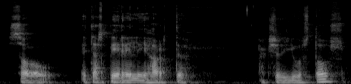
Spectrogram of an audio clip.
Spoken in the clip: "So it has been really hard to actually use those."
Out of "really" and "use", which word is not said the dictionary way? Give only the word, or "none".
none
